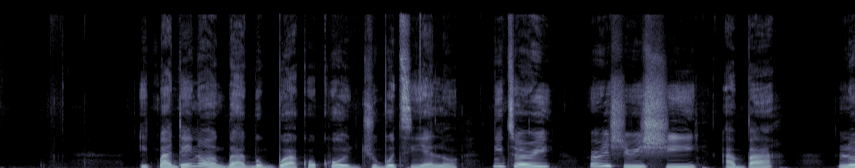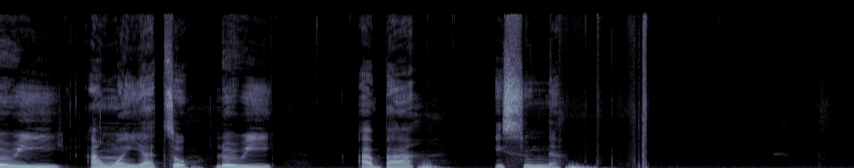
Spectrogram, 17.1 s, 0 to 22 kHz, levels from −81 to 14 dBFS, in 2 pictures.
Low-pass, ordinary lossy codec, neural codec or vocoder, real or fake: none; none; none; real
